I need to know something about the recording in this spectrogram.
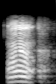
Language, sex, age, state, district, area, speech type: Odia, male, 60+, Odisha, Khordha, rural, conversation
